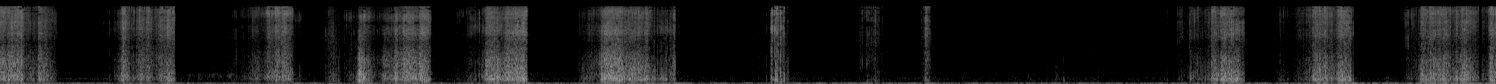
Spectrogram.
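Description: A teal plastic scraper scrapes the rim and hollow center hole of a porous dried wheat gluten ring (fu). Irregular bursts of bright, dry, crunchy scraping and rustling come in short strokes separated by near-silent pauses, each stopping dead with no ring.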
